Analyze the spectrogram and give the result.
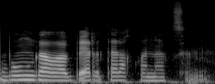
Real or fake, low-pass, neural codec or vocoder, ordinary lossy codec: fake; 19.8 kHz; codec, 44.1 kHz, 7.8 kbps, Pupu-Codec; none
